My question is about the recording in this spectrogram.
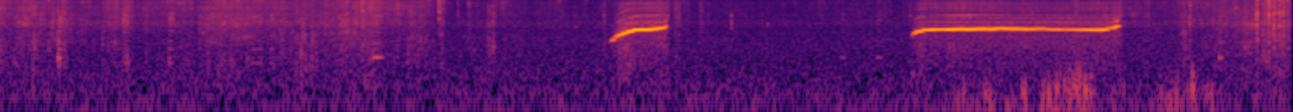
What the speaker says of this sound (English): Just whistling. Let everything know I'm here.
